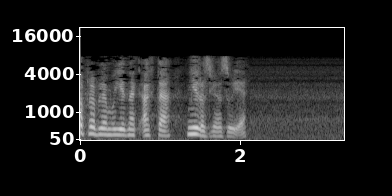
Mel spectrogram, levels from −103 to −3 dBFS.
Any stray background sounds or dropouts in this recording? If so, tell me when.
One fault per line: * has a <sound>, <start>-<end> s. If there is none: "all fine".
all fine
